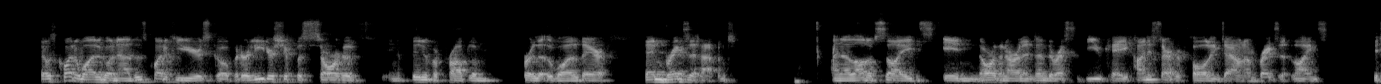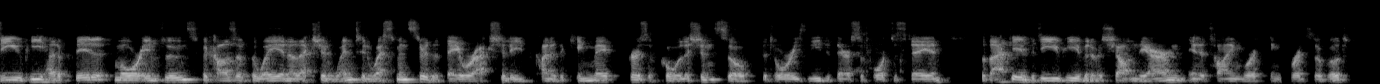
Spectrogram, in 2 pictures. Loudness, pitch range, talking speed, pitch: -26 LUFS, 90-105 Hz, 245 wpm, 95 Hz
